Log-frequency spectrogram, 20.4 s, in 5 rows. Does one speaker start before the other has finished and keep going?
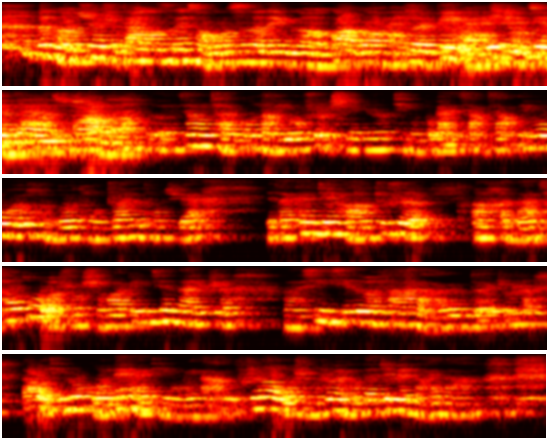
Yes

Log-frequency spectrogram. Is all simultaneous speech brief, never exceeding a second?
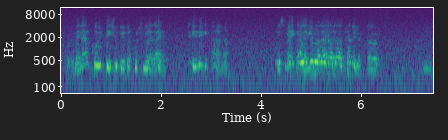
No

